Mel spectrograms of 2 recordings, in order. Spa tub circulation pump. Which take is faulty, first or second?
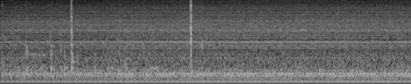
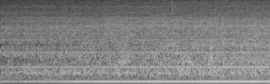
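second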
